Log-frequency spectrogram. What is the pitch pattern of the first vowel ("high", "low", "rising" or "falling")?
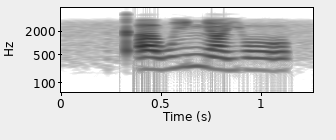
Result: low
